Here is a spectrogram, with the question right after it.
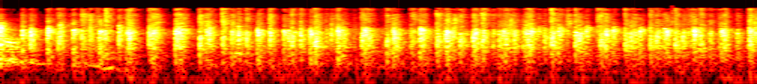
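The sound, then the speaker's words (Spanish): Sustained applause and ovation from a crowd at the end of a welcome, dense overlapping claps forming a steady, bright wash of sound for several seconds with no speech. “Es una bienvenida, claramente, además que finaliza con ovación, con aplausos.”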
